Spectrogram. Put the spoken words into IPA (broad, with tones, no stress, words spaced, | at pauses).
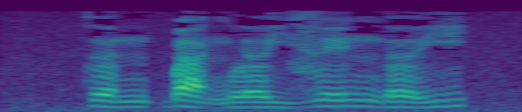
kə˨˩nɓa̰˧˨ŋlə˨˩j ve˧ŋə˨˦j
